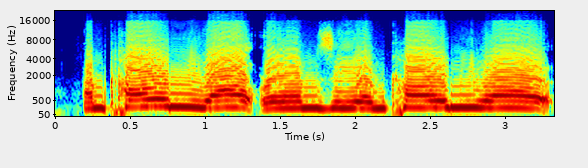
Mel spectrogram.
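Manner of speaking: emphatic, insistent voice. Calling out a friend and podcast co-host, yelling. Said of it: "Sorry if I'm yelling".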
